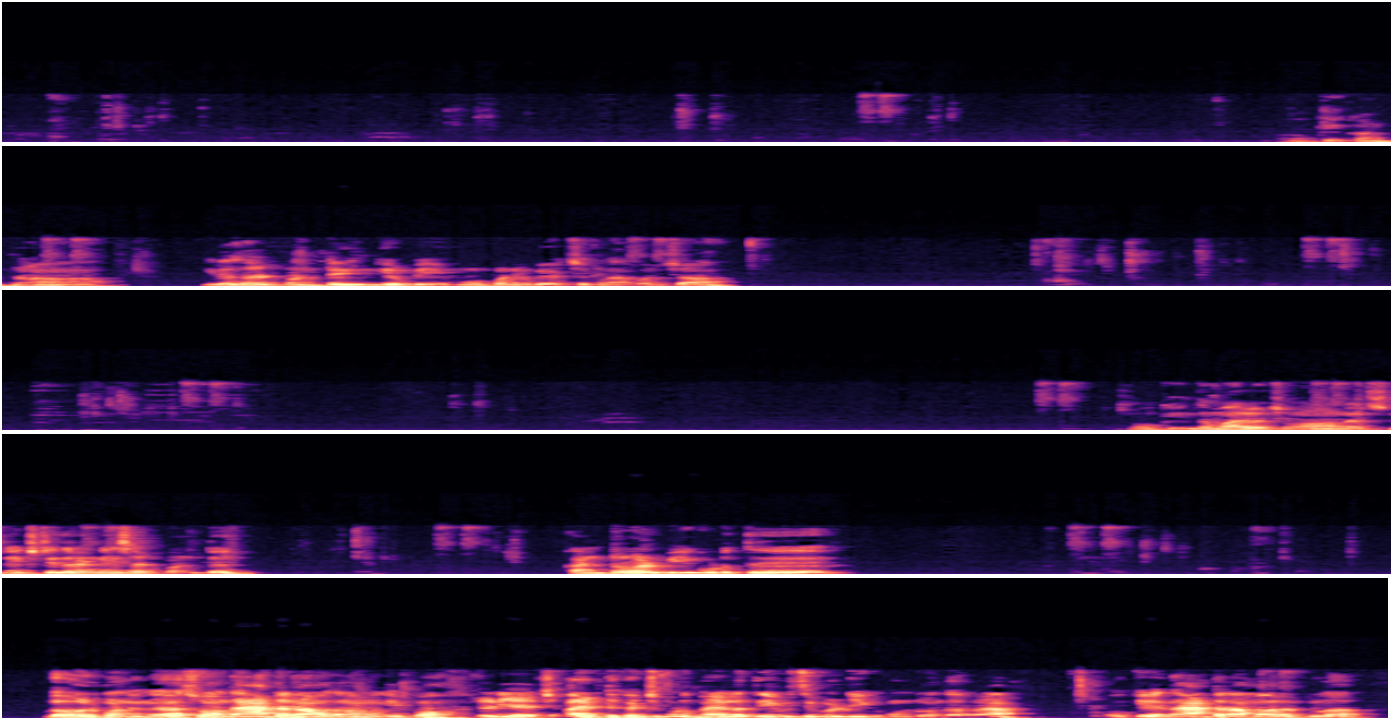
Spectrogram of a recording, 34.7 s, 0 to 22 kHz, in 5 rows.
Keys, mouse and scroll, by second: 1.1 ctrl+z, 2.9 ctrl+z, 4.1 ctrl+z, 4.6 click, 5.2 ctrl+z, 7.4 alt+shift+click, 8.8 g, 10.9-12.7 middle drag, 12.7 alt+a, 13.3 ctrl+r, 14.7 alt+a, 15.1 alt+click, 16.4 g, 20.0 alt+a, 20.8 alt+shift+click, 21.5 alt+shift+click, 22.7 ctrl+z, 23.3 alt+shift+click, 24.4 ctrl+b, 26.9 alt+a, 27.2 scroll down 1, 27.3-29.2 middle drag, 29.2 Tab, 29.8 Tab, 30.9 alt+h, 31.8 alt+a, 32.1 scroll down 1, 32.3-34.7 middle drag.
